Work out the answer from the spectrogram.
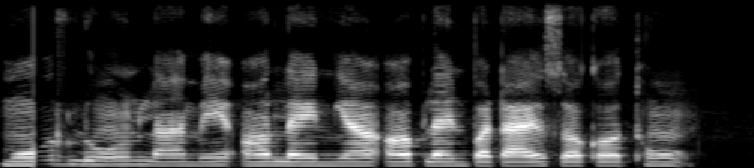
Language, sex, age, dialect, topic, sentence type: Chhattisgarhi, female, 25-30, Eastern, banking, question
